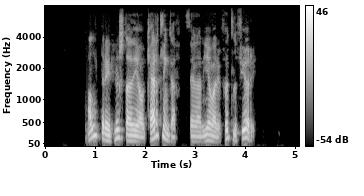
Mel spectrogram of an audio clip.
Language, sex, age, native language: Icelandic, male, 40-49, Icelandic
